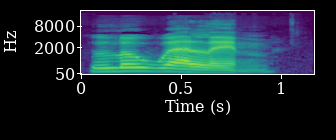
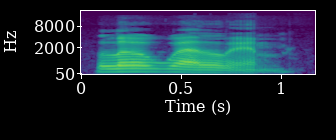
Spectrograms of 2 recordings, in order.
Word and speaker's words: Llewellyn: No. Aisyah Llewellyn. Llewellyn. – Oh, you're Welsh. – Yeah, half Welsh.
